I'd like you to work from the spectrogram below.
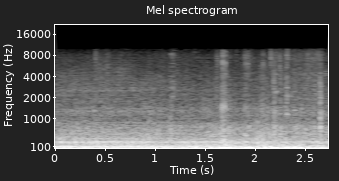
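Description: A car drives steadily, giving a low, even rumble with no clear changes in speed. Soft knocks and bumps come through near the end, and no one speaks.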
